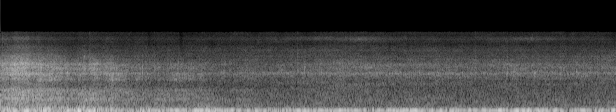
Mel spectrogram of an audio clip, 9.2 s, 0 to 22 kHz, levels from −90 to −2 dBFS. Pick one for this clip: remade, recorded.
remade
